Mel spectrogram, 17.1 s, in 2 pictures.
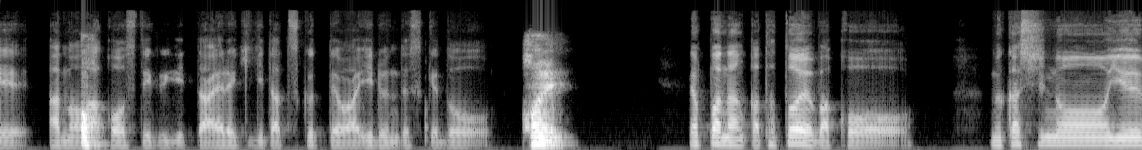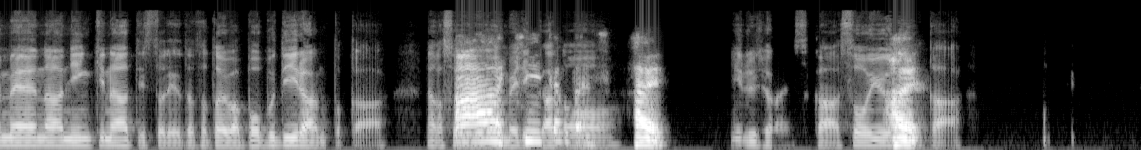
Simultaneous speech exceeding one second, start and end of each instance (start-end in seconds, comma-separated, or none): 11.9-13.2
